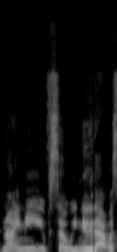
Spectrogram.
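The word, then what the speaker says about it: Nynaeve: oh i saw somebody asked how do you pronounce her name so her name is naive elizabeth and her name comes from the wheel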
